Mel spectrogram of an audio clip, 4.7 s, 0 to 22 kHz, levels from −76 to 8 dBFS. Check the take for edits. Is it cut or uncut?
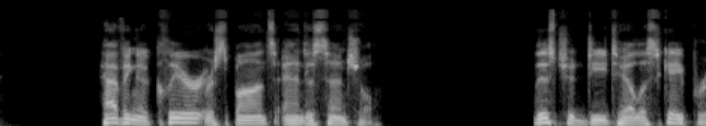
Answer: cut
